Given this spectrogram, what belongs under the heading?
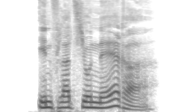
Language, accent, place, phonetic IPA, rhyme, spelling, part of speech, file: German, Germany, Berlin, [ɪnflat͡si̯oˈnɛːʁɐ], -ɛːʁɐ, inflationärer, adjective, De-inflationärer.ogg
- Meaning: 1. comparative degree of inflationär 2. inflection of inflationär: strong/mixed nominative masculine singular 3. inflection of inflationär: strong genitive/dative feminine singular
